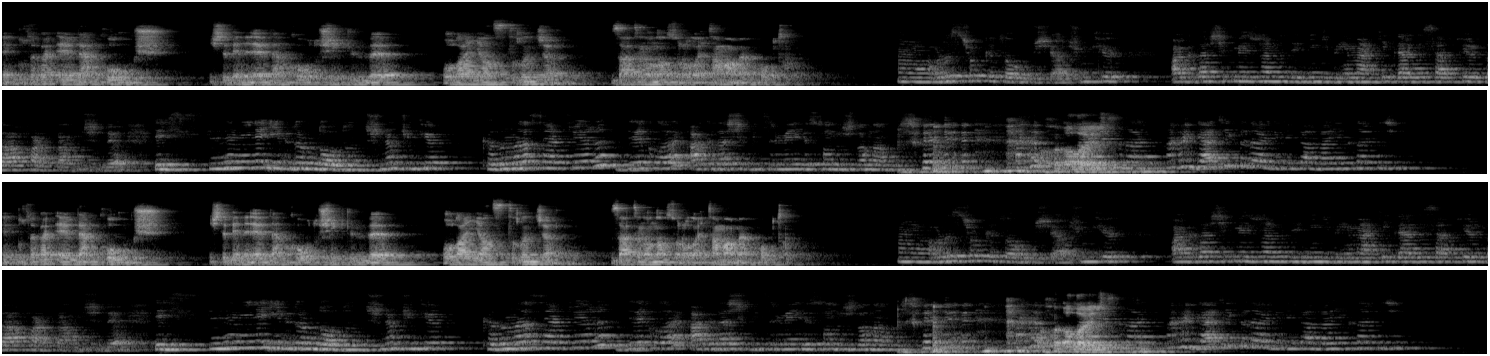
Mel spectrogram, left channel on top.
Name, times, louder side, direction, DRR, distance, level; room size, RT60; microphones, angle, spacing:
voice 1, 0.0-1.6 2.1-3.9 4.4-5.6 6.1-7.9 23.8-23.9 24.7-25.9, right 3 dB, 55° right, 0 dB, 0.8 m, -26 dB
voice 2, 8.9-11.2 11.7-19.3 19.7-28.8, equal, 35° left, -2 dB, 0.8 m, -34 dB
3.4 x 2.4 x 3.4 m, 0.94 s
head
